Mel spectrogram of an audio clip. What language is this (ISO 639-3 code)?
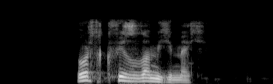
kab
